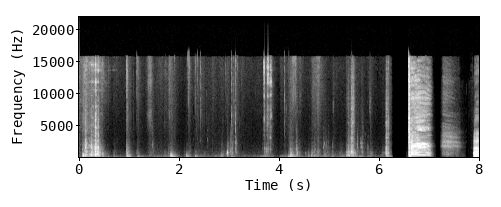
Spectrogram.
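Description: Faint, scattered small clicks and mouth noises of a person taking a bite of pie and chewing, followed about six and a half seconds in by a short vocal reaction.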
